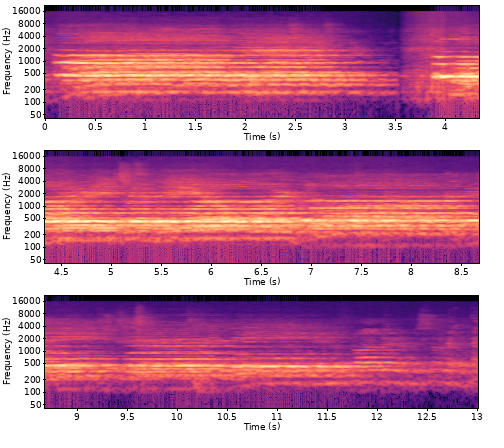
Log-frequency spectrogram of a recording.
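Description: Choir singing a cappella Orthodox church chant in two long phrases, with a short break just before four seconds in; the second phrase fades away near the end.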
